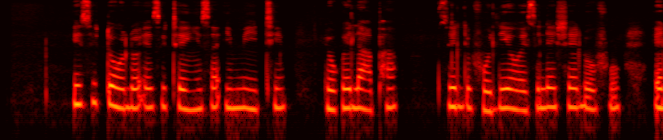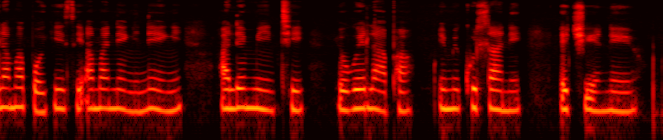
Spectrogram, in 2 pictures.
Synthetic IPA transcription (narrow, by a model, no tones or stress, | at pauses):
isitʼɔlɔʔesitʰeŋisaʔimitʰi | jɔɣwɛlapʰa | silivuliwɛsilɛʃelufu | ɛlamab̥ʱoɣisiʔamaneŋineŋi | alemitʰi | jɔɣwɛlapʰa | imikʰuɬanɛ | et͡ʃʼijɛnɛːjɔ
